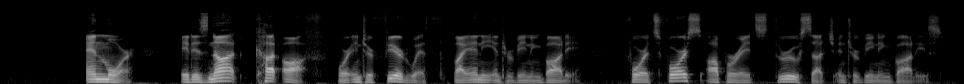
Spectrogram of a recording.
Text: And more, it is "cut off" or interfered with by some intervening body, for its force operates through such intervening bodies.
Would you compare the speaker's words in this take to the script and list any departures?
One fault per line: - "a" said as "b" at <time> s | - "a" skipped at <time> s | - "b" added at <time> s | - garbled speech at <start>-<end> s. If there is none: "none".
- "not" added at 2.1 s
- "some" said as "any" at 4.7 s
